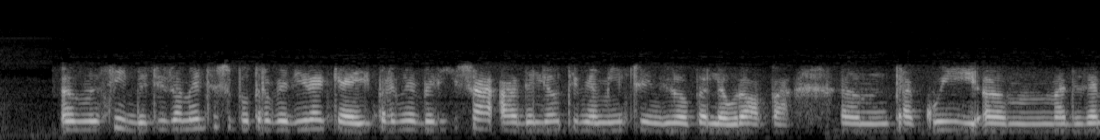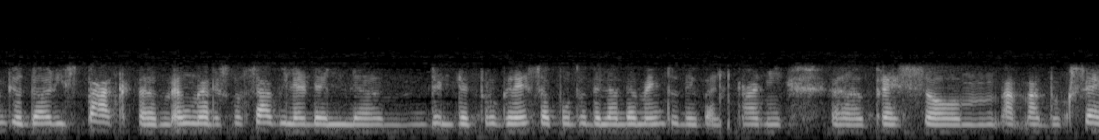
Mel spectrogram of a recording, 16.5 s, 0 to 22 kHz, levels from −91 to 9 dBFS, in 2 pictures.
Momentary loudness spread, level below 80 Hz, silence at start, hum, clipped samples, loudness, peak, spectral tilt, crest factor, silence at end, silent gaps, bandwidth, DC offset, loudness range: 8 LU; -80 dBFS; 0.45 s; none; under 0.1%; -27 LUFS; -6 dBFS; -5.5 dB/octave; 20 dB; 0 s; none; 4.2 kHz; under 0.1%; 3 LU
